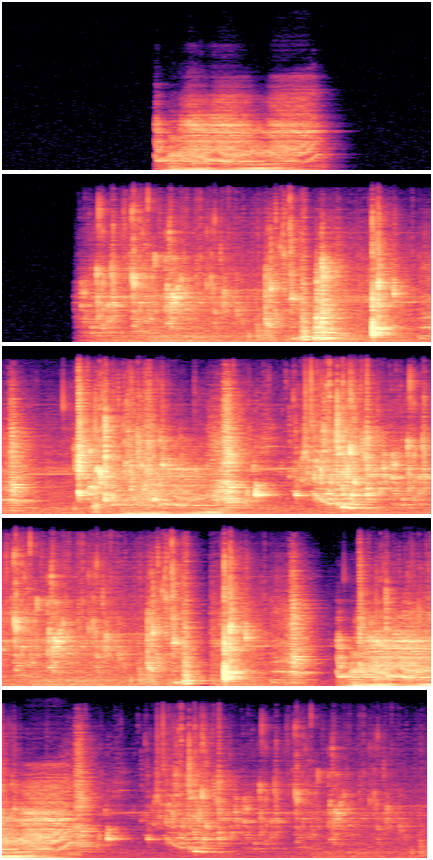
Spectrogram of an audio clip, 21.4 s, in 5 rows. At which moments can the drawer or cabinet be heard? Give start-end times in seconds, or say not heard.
1.5-3.2, 9.7-10.9, 16.2-17.9.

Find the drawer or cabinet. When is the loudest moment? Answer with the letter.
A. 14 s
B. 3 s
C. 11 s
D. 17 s
D.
